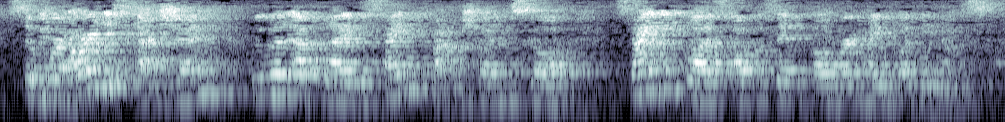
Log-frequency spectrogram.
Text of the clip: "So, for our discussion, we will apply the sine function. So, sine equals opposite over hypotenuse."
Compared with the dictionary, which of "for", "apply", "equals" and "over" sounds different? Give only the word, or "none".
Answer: equals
